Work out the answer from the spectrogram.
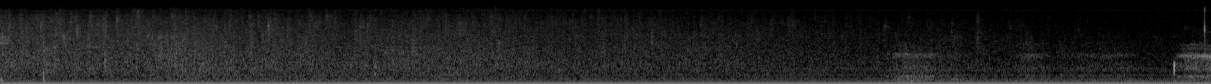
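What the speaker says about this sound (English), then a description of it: "This is the rain." Steady rain falls on a stage, a dense even hiss of drops that carries on for the whole stretch over a low hum, with a few faint clicks near the end and no voices.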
